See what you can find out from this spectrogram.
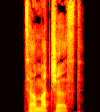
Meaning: second-person singular subjunctive I of zermatschen
- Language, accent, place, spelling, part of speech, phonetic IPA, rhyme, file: German, Germany, Berlin, zermatschest, verb, [t͡sɛɐ̯ˈmat͡ʃəst], -at͡ʃəst, De-zermatschest.ogg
